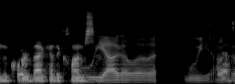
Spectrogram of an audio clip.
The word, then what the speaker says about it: Uiagalelei: Uyagalele. Yes, Uyagalele.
